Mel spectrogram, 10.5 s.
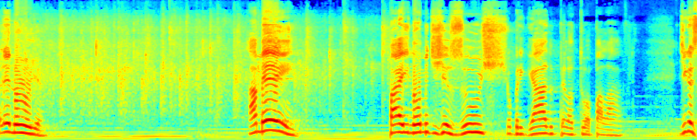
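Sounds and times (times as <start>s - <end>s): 
speech: 0.0s - 0.8s, 3.7s - 4.6s, 5.8s - 9.4s, 10.2s - 10.4s
applause: 0.0s - 7.0s
sustained low keyboard chords: 0.0s - 10.4s.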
